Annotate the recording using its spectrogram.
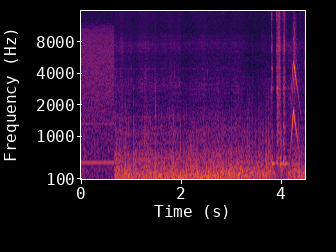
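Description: A short burst of TV-static hiss with a steady beep under it, lasting well under a second, then steady wind rumble on an outdoor microphone.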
